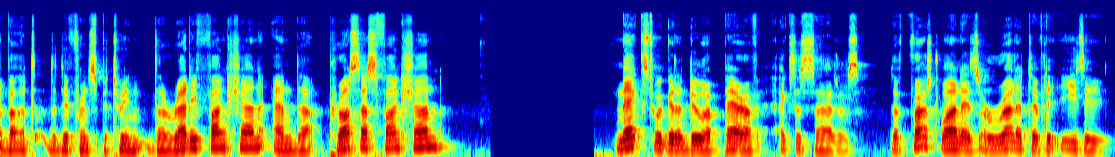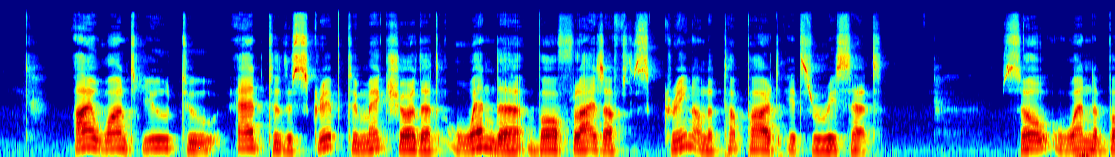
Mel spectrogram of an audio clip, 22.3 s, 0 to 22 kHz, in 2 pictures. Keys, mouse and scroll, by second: 5.7 click, 6.6 click, 7.1 click, 8.8 3, 9.6 0, 9.6 0, 10.6 Return, 12.4 click, 21.3 click.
